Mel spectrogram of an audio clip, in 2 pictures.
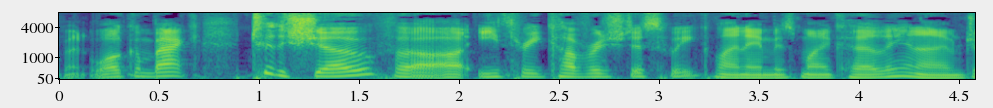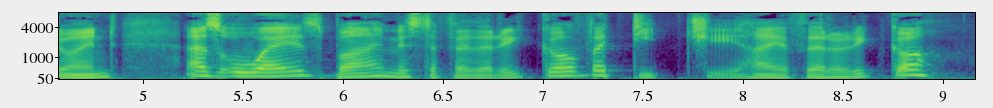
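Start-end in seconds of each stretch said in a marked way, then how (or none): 6.2-8.9 strong fake Italian accent, slower. Introducing the co-host on the show, strong put-on italian accent. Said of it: "It's got a very strong accent".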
